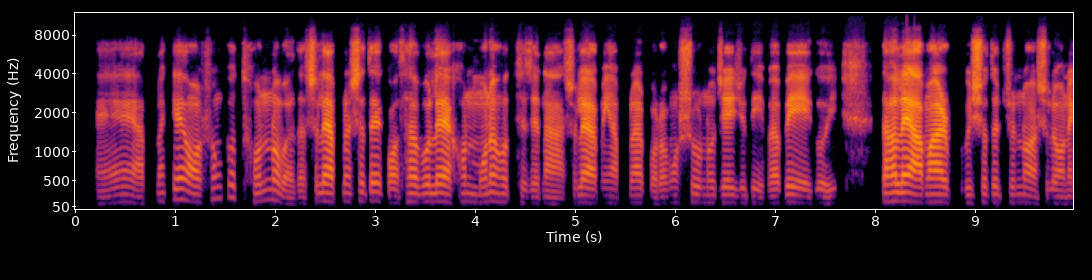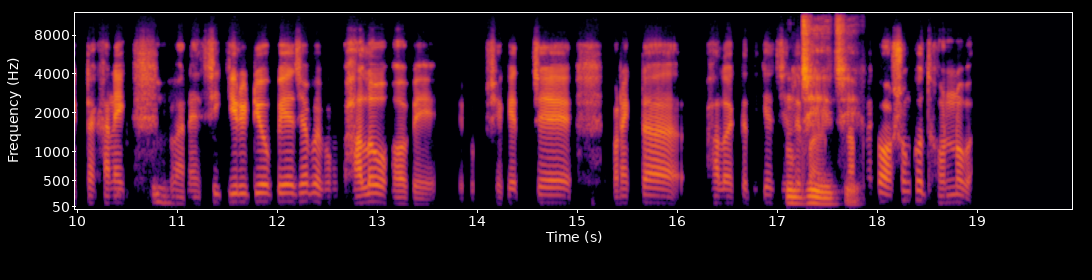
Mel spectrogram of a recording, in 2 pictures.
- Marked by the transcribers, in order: inhale; swallow; inhale; in English: "Security"; inhale
- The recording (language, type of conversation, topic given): Bengali, advice, নিরাপদ চাকরি নাকি অর্থপূর্ণ ঝুঁকি—দ্বিধায় আছি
